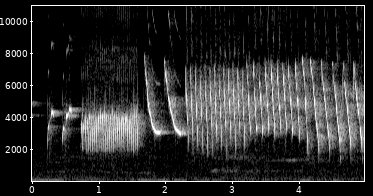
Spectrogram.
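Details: Belgian canary singing to set off other canaries: short chirps, a sustained buzzy tone, two falling whistles, then a long, fast series of descending strokes forming a rolling trill.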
